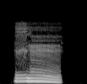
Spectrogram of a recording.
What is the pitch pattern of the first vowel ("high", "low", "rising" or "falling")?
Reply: falling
